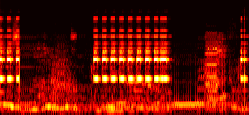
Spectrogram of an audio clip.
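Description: Electronic Deal or No Deal tabletop game ringing through its small speaker with a rapid electronic trill, like a phone ringing: the banker's call announcing a bank offer. Two bursts are heard, one ending just after the start and one of under a second in the middle.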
